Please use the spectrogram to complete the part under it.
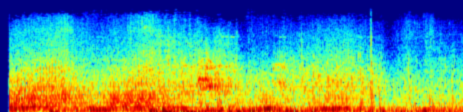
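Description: A car engine revs.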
